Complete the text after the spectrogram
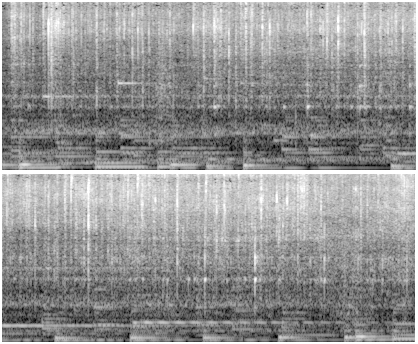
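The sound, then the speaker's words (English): About four to five slices of tempeh sizzle steadily in hot oil in a pan, a dense crackling hiss that stays loud for the whole stretch, with no voices over it. “I'm going to add our tempeh directly to the pan. Do you hear that sizzle?”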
